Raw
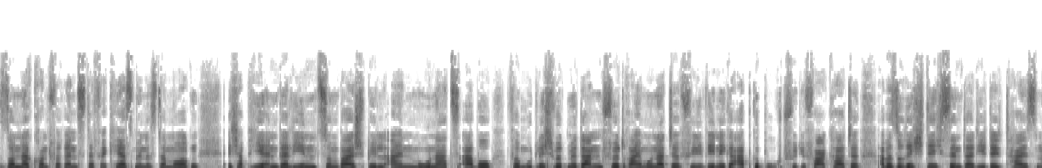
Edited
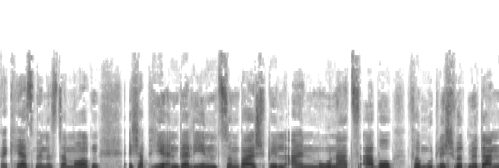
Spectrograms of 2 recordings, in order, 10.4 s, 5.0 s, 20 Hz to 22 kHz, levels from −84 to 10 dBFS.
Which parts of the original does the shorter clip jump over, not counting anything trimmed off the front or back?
none

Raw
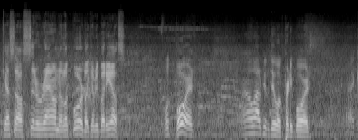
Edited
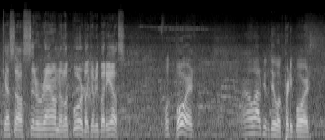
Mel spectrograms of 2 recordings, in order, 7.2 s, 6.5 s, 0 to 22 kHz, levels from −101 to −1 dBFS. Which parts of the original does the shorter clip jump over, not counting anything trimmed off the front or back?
none

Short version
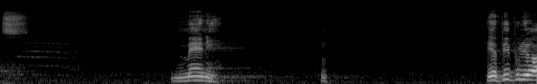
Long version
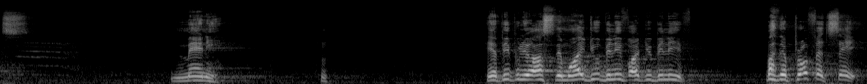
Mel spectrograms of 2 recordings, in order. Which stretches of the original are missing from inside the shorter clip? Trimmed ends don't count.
none

